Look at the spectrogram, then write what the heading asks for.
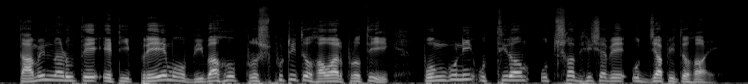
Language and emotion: Bengali, neutral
